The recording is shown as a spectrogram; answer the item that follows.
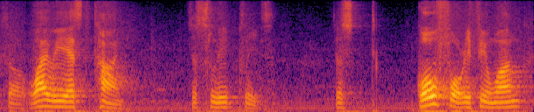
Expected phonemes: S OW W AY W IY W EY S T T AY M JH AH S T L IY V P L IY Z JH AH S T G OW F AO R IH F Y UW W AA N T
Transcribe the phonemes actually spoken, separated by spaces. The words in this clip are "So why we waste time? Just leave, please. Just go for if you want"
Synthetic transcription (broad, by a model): S OW W AY W IY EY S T T AY M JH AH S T L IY P P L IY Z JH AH S G OW F AO R IH F Y UW W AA N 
